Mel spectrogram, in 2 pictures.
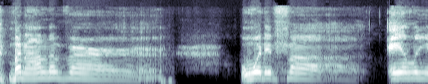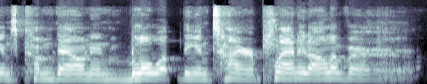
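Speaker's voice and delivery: high, slow, whiny mock crying wail. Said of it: "I always hear them in my mind like that".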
